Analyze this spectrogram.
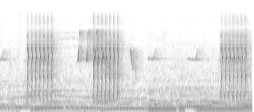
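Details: A scythebill (bico-de-foice), presented as a bird with a strange song, gives three bursts of fast, dry, buzzy rattling, each under a second, with a few slurred notes between, over low background music.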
